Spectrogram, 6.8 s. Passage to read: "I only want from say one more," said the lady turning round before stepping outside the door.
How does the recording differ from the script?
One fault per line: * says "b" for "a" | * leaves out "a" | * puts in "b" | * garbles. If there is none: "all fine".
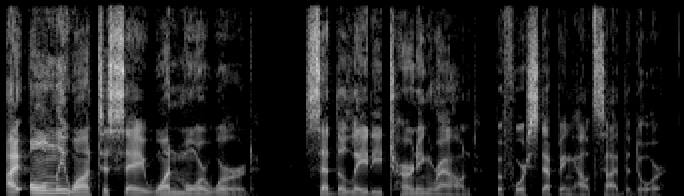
* says "to" for "from"
* puts in "word"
